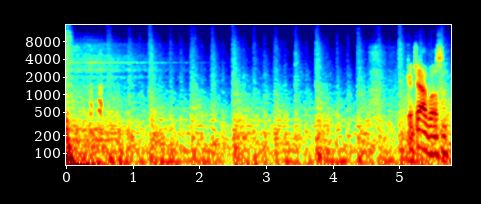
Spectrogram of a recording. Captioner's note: laughs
